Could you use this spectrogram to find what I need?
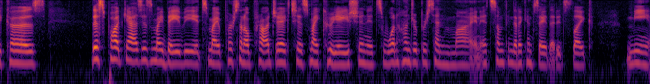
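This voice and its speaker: The recording is very clean, with a silent background. A woman with a Portuguese accent speaks at a medium pitch with fairly even intonation. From Brazil, Sao Paulo. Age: 20s. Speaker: podcast host, journalist. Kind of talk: casual monologue to listeners.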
